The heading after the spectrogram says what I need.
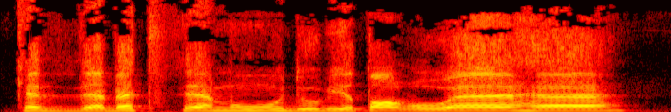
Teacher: وضح التاء هنا، التاء مظهرة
